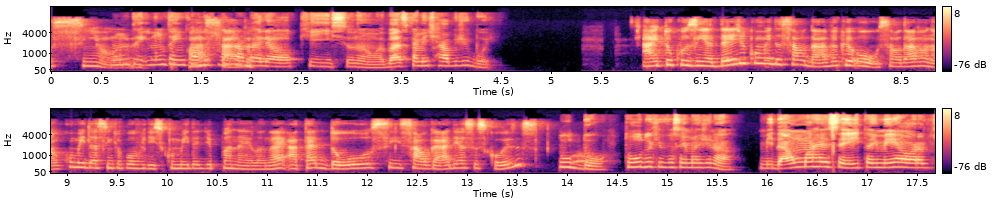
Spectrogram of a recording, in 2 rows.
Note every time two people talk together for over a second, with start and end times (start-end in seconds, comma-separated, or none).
0.6-2.1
